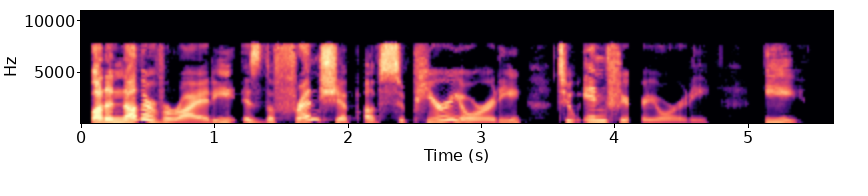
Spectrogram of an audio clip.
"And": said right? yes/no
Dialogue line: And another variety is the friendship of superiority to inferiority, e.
no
